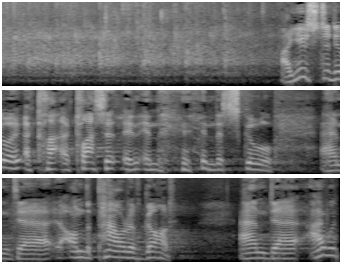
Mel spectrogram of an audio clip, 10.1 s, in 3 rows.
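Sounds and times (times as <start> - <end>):
audience applause: 0.0 - 3.2
speech: 2.8 - 8.6, 9.2 - 10.1.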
